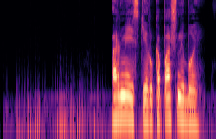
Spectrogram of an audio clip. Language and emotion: Russian, neutral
